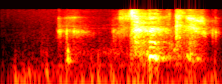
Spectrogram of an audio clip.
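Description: A short, loud, sneeze-like burst of breath about a second and a half in, in two quick pulses, after a softer rush of breath.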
